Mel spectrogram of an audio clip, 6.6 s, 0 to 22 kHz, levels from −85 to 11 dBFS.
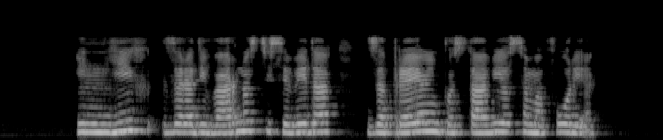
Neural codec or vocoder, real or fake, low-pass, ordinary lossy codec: none; real; 7.2 kHz; none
